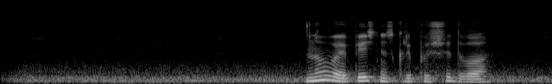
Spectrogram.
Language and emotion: Russian, neutral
